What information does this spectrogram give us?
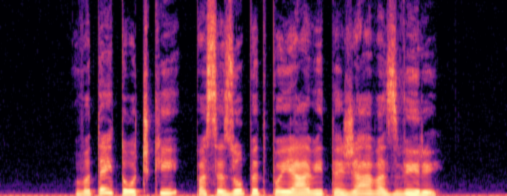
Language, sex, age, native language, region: Slovenian, female, 50-59, Slovenian, Gorenjska region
